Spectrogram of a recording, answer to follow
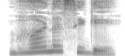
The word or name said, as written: ಬಾಣಸಿಗ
